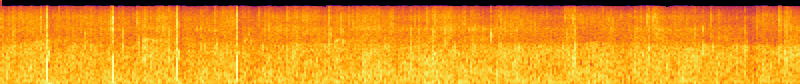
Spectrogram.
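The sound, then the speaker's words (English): An audience claps steadily to thank patrons and supporters, a dense wash of applause with a few sharp, louder claps standing out near the start, no voices heard. “Can we lift them up and with a round of applause, thank all of you for all that you've done.”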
